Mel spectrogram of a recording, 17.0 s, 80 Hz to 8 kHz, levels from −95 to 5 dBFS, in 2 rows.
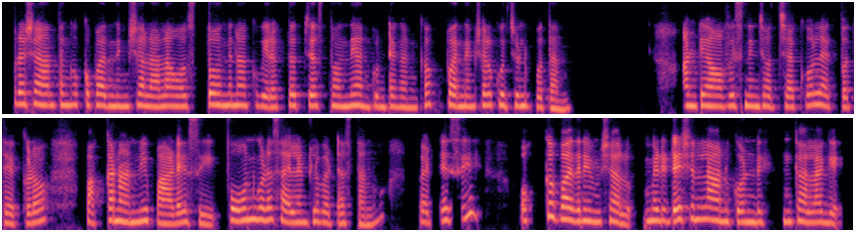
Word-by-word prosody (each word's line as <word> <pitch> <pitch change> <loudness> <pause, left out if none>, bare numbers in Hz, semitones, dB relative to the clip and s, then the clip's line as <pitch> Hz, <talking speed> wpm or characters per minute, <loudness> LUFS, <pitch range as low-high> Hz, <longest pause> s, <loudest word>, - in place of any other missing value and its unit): ప్రశాంతంగా 260 -2 +1
ఒక్క 260 - -3
10 240 -2 +2
నిమిషాలలా 230 0 0
వస్తోంది, 250 +2 0
నాకు 245 -1 -4
విరక్తొచ్చేస్తోంది 240 +2 -1
అనుకుంటే 225 0 -3
గనుక, 205 +3 -5
ఒక 260 - -28
10 235 -2 +3
నిమిషాలు 250 +2 -2
కూర్చుండిపోతాను. 220 -7 -2 1.2
అంటే 240 +1 +1
ఆఫీస్ 235 +1 -2
నుంచి 230 0 0
వచ్చాకో, 220 +2 -4
లేకపోతే 220 -3 -4
ఎక్కడో, 210 +4 -1 0.5
పక్కన 275 -1 +2
అన్నీ 240 +3 +2
పాడేసి, 210 +1 +2 0.2
ఫోన్ 270 +1 +4
గూడా 280 0 +3
సైలెంట్‌లో 230 0 0
పెట్టేస్తాను. 205 -2 -5 0.4
పెట్టేసి, 265 - -2 0.6
ఒక్క - - -14 0.2
10 280 -4 +7
నిమిషాలు 235 -5 0 0.2
మెడిటేషన్‌లా 285 +3 +4
అనుకోండి, 235 -1 0 0.2
ఇంకలాగే... 230 -4 0
235 Hz, 115 wpm, -23 LUFS, 225-255 Hz, 1.2 s, 10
